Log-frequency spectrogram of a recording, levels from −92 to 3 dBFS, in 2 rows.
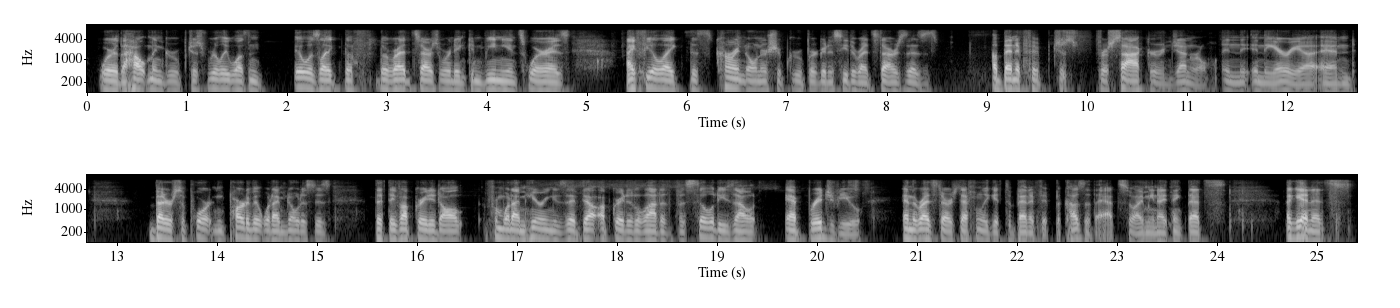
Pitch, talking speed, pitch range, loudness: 110 Hz, 220 wpm, 105-120 Hz, -23 LUFS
